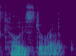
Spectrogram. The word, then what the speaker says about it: Kelly Starrett: him a friend but she can't pronounce his name not everybody is kelly starring it's kelly sterett just saying that most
